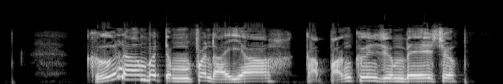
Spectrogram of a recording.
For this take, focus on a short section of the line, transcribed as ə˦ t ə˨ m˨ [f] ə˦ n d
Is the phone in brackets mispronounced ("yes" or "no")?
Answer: no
